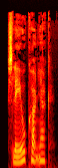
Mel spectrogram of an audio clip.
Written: slavecognac

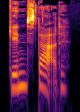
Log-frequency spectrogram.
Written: genstart

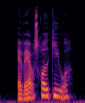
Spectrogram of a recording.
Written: erhvervsrådgiver

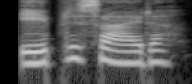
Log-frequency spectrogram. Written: æblecider

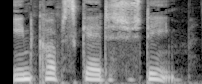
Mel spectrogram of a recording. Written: indkomstskattesystem

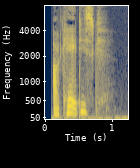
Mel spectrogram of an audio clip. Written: arkadisk

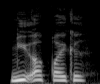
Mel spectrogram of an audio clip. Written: nyoprykket

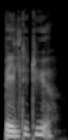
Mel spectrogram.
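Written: bæltedyr

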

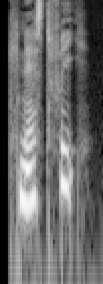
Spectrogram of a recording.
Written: knastfri

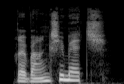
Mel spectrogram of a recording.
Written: revanchematch

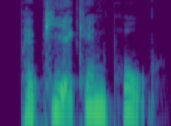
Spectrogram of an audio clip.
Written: papirgenbrug

